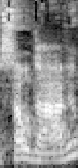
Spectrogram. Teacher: A penúltima sílaba é a mais intensa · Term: paroxítona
